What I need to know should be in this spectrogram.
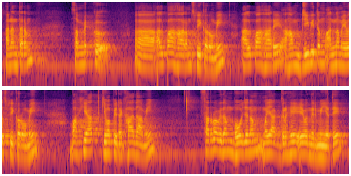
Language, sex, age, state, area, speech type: Sanskrit, male, 30-45, Rajasthan, urban, spontaneous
